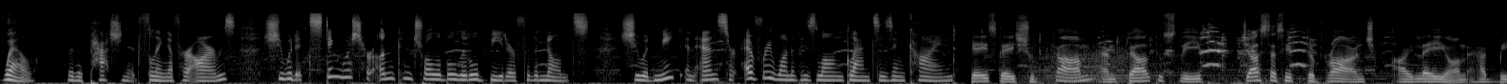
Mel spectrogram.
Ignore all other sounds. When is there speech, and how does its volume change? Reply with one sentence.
You can hear the speech from 0.0 to 15.0 s, at a steady volume.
